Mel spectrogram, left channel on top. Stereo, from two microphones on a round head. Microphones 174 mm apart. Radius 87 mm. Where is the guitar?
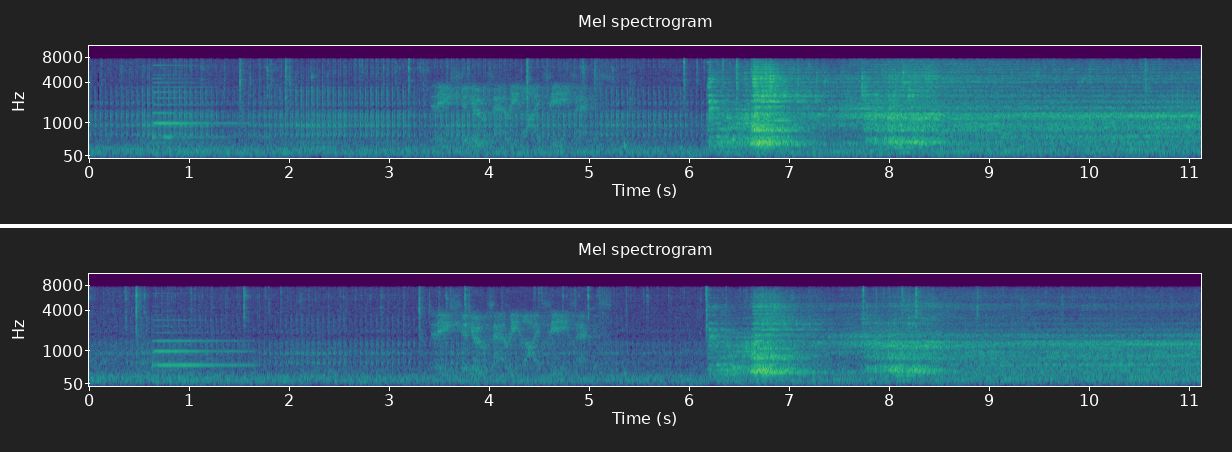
35° left (ahead or behind), 10 m.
